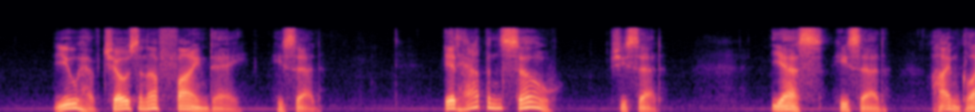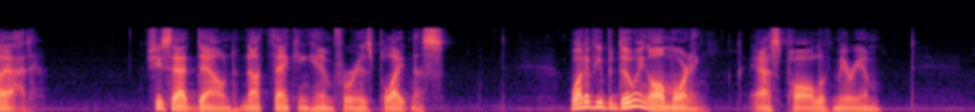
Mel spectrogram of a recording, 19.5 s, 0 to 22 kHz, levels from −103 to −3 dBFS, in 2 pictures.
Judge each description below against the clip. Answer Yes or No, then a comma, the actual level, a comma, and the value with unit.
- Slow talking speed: Yes, slow, 120 wpm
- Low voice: Yes, very low, 95 Hz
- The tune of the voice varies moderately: No, wide, 8.2 semitones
